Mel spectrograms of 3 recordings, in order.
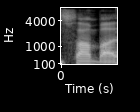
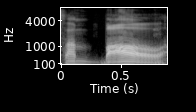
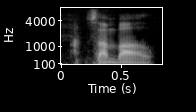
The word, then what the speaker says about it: sambal: Uh uh well, so it's not samba. It's sambal. I It's like an L there, but I guess they don't pronounce it very sambal.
